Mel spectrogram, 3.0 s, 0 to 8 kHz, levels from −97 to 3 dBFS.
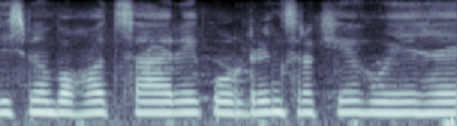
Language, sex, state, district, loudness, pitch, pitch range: Hindi, female, Himachal Pradesh, Shimla, -14 LUFS, 225 Hz, 220-230 Hz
